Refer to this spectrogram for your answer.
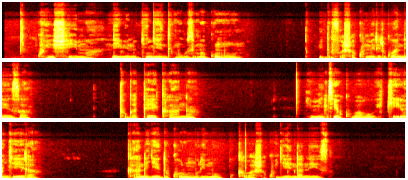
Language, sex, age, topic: Kinyarwanda, male, 18-24, health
